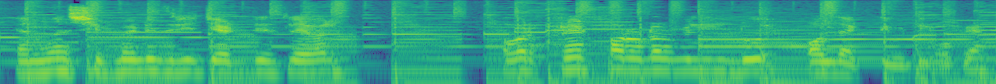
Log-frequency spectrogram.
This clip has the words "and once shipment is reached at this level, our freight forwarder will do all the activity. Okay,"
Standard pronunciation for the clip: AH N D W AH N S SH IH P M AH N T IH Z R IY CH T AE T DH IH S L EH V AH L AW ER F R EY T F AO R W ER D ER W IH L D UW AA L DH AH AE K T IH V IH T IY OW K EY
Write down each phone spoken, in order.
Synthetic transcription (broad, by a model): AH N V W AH N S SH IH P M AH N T IH Z R IY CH AE T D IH S L EH V AH L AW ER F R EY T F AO R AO D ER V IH L D UW AA L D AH AE K T IH V IH T IY OW K EY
